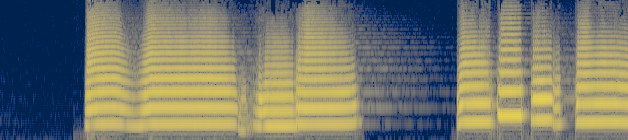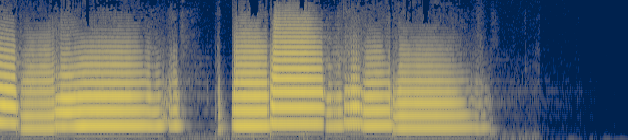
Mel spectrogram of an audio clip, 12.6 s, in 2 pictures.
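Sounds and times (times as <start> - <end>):
sad blues trombone: 0.9 - 3.7, 4.6 - 11.2.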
